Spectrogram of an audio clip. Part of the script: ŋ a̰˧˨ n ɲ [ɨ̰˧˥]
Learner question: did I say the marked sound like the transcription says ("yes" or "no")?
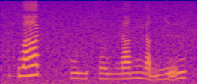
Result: yes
